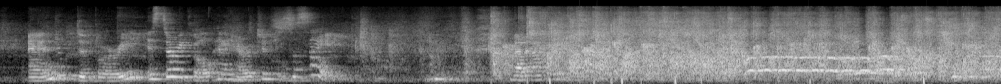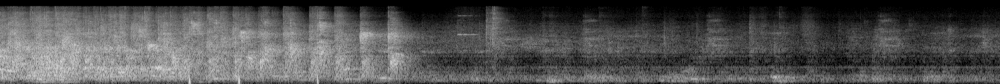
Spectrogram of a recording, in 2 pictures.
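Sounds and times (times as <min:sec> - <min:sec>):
audience applauding: 0:04.6 - 0:14.2.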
